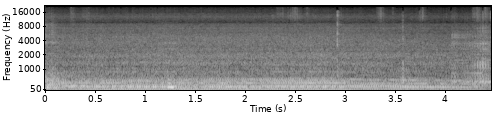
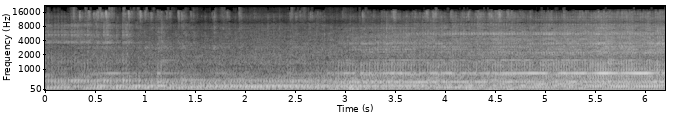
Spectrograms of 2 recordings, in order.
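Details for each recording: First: Vintage Kenmore electric fan: shakes and makes odd noises spinning up, then once at speed a steady low motor hum with smooth even whir and no rattle; normal running. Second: Vintage Kenmore fan, first power-up after purchase, before repair: rising motor hum under a continuous rattling buzz while spinning up, shaking noticeably; vibration and odd noises stop once at full speed, which is fast.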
